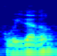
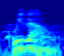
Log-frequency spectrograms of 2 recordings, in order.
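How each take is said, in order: First: The d between the last vowels is pronounced. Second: The d between the last vowels is dropped. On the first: "en vez de decir" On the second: "elisión de la consonante D entre vocales"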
